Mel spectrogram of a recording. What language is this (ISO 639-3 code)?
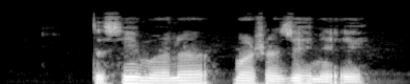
mvy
